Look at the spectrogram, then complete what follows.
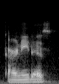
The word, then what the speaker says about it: carnitas: Carnitas. Yeah. If you want to roll the R, it's carnitas.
